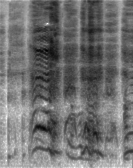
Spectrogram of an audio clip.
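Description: A one-year-old toddler laughing gleefully in a few loud, high-pitched peals, starting about half a second in.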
